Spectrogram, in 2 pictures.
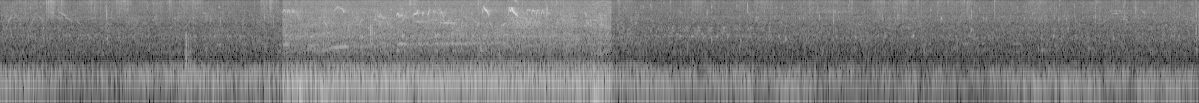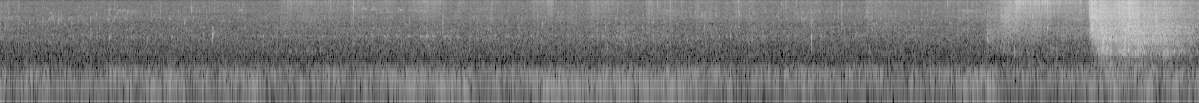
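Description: A wet cast net being gathered and arranged by hand, water trickling and dripping from it, over a low steady rumble; a louder stretch about three seconds in lasts about three seconds.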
